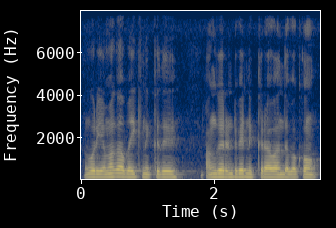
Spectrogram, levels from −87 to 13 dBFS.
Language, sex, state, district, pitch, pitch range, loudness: Tamil, male, Tamil Nadu, Kanyakumari, 140 Hz, 135-145 Hz, -15 LUFS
